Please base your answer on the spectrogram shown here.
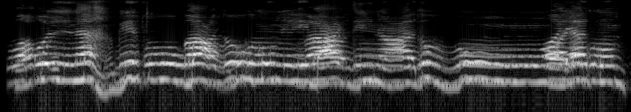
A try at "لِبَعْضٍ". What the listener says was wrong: جی بیٹا ضاد کو آپ نے باریک پڑھا ہے لِبَعْضٍ میں، تو چاہے ضاد کے اوپر زبر ہو، زیر ہو یا پیش ہو، جس صورت میں بھی حرف ضاد یعنی حروف مستعلیہ میں سے جو بھی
